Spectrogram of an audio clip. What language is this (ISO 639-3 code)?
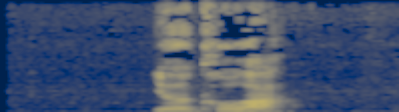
nan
